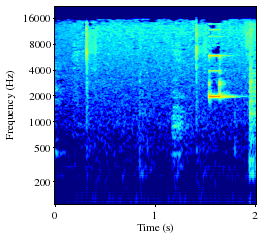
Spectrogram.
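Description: Epson WorkForce WF-2860 printer's touchscreen control panel giving one short, high beep about a second and a half in: the key-press tone confirming that a menu option was tapped.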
